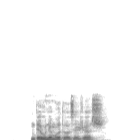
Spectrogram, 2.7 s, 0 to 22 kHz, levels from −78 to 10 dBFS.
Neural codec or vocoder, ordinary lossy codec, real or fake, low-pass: codec, 16 kHz, 16 kbps, FreqCodec, smaller model; Opus, 64 kbps; fake; 7.2 kHz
